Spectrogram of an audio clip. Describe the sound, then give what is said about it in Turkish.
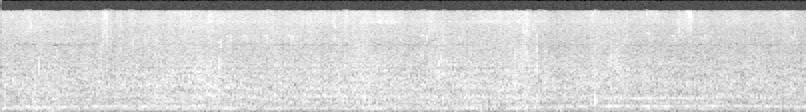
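Flies buzz steadily all around in a forest as someone walks among them, a continuous dense insect drone with a low hum, no voices, the buzzing staying fairly even throughout. “Ormanın içine girerek uçuşan sineklerin arasında yürümeye devam etti.”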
